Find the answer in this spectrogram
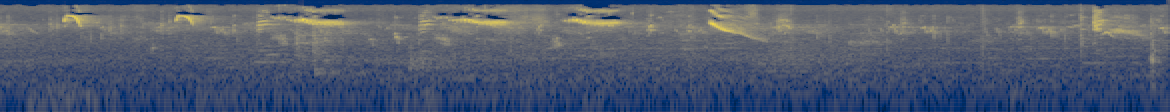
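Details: Spotless starling (Sturnus unicolor) singing in April at Mazagón, Spain: a loose run of high whistles, sharp clicks and descending slurred notes, roughly one phrase a second, over faint hiss.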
